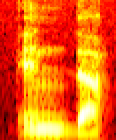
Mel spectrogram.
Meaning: 1. then, and then, only then, at that time, only when 2. and
- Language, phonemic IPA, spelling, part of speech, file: Navajo, /ʔɪ́ntɑ̀/, índa, conjunction, Nv-índa.ogg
